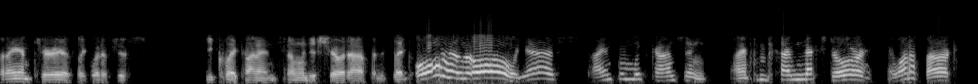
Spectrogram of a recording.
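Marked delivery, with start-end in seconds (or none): 4.2-9.5 clumsy, bad fake Irish accent, very high, slow. Imagining a stranger from next door showing up after clicking a link: bad Irish accent. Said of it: "I guess my Wisconsin accent is Irish".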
